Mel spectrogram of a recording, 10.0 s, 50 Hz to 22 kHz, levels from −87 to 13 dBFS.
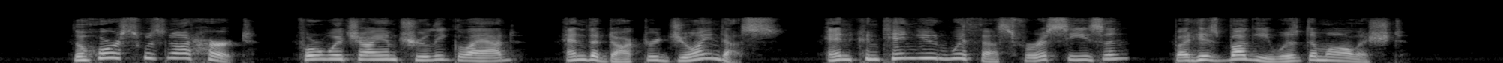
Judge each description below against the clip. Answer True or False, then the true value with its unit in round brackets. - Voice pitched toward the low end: False (210 Hz)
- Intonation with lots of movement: True (5.8 semitones)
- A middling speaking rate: True (170 wpm)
